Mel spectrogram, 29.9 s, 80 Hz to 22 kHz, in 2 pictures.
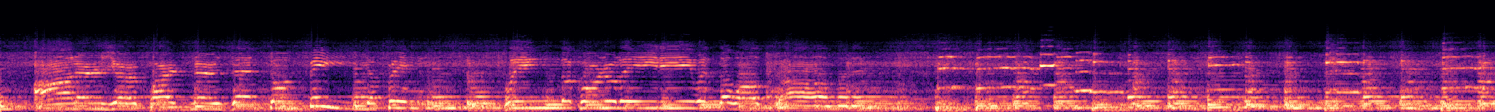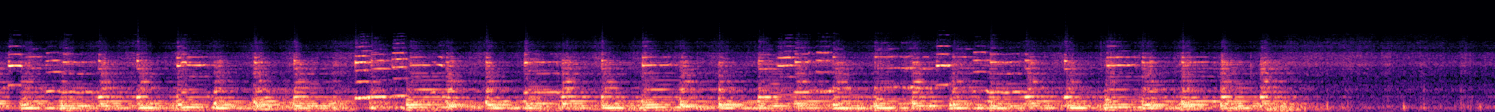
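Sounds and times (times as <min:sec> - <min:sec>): old dance band playing waltz: 0:00.0 - 0:29.9.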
